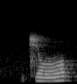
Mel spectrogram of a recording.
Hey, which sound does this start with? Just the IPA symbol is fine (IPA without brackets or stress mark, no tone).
t͡ɕ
